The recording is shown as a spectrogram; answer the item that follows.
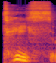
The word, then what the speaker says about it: Teese: Yeah, so my surname is a bit complicated. It's very anglicized. So Teese, rhyming with peace. – Oh, right. Okay. – So it's not phonetic at all.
